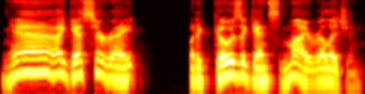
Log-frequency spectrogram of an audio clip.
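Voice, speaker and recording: A man playing a blunt, skeptical and slightly awkward high school boy in a script reading. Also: expressive, normal speed, fairly bright tone. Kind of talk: casual live script reading.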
